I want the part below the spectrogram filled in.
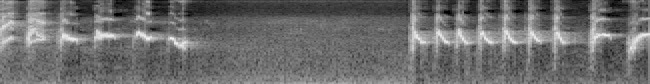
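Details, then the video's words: Greater green leafbird (cucak ijo) singing vigorously, used as a lure for songbirds: fast sweeping whistled notes falling in pitch, a second of quiet, then a rapid string of high sharp chirps repeated about five times a second. "Suara Cucak Ijo Gacor||Cocok Untuk Pancingan Burung"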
